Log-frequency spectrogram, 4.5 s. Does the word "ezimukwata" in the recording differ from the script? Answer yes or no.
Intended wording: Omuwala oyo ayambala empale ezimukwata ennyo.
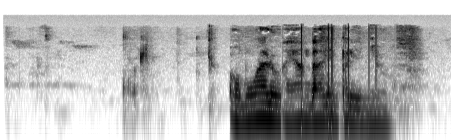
yes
